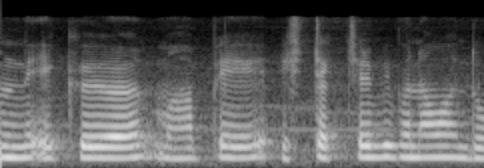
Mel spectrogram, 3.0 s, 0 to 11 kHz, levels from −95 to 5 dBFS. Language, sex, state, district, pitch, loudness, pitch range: Hindi, female, Bihar, Katihar, 220 Hz, -16 LUFS, 210-220 Hz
